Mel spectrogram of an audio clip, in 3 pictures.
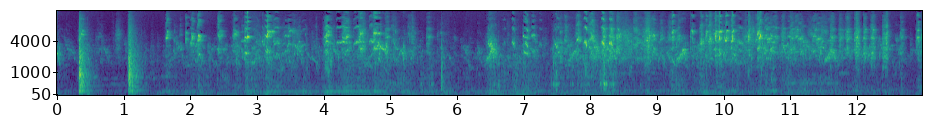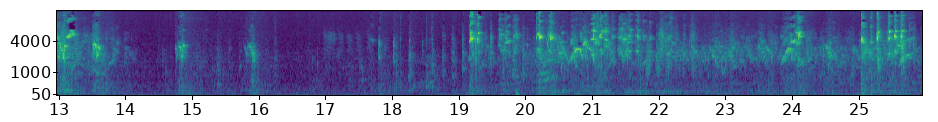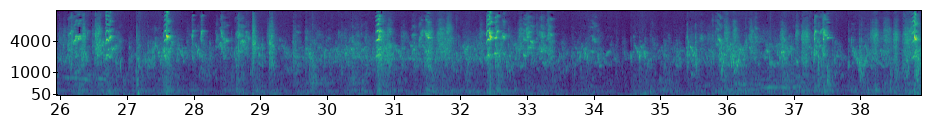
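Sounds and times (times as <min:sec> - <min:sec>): lovebirds chattering and squawking: 0:00.0 - 0:38.9.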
